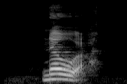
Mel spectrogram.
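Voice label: "نوع" Arabic; type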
